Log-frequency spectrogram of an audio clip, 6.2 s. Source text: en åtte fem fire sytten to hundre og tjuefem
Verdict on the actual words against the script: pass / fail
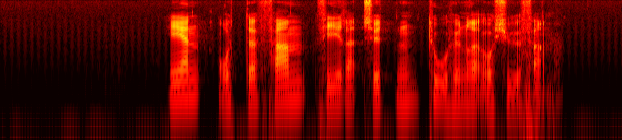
pass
